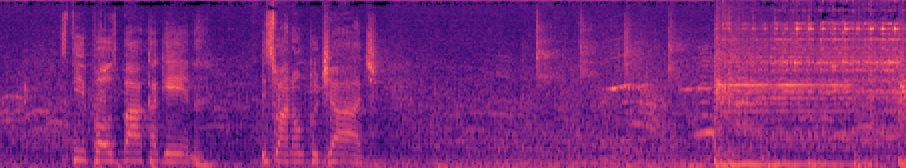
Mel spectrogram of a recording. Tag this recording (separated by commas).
Speech, Music, Jazz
